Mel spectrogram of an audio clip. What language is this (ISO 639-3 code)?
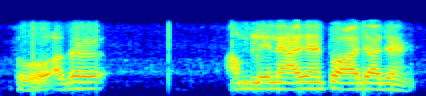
urd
